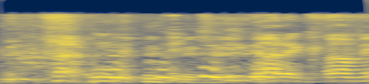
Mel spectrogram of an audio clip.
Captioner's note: students chuckling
